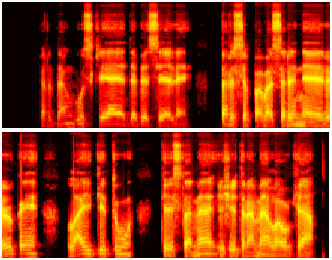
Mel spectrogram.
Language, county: Lithuanian, Kaunas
